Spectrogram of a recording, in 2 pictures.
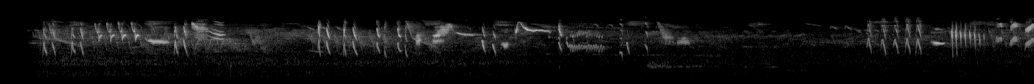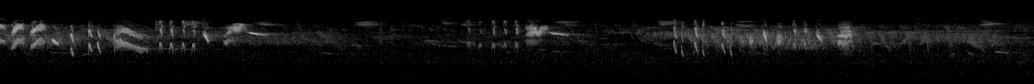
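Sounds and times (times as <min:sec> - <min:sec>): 
common linnet twittering: 0:00.3 - 0:07.0, 0:08.2 - 0:13.2, 0:16.8 - 0:19.0.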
